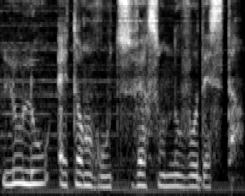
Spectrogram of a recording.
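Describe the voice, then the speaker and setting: Woman narrator over clear music. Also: lowish voice, fairly even intonation, moderate pace, warm tone. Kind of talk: scripted storytelling recap narration.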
